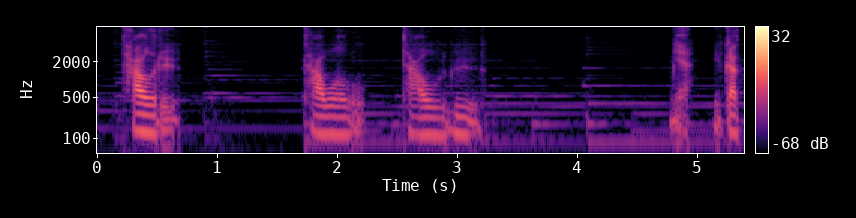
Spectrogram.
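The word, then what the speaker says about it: タオル: Sounds like towel. Tauru.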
